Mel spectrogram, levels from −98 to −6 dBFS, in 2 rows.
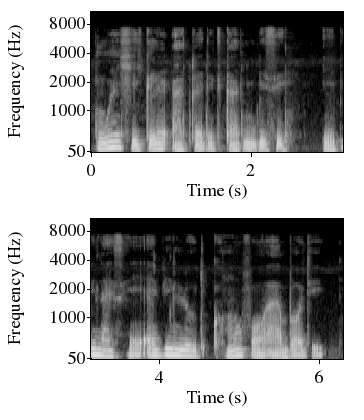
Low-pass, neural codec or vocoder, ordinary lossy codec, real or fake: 7.2 kHz; none; none; real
